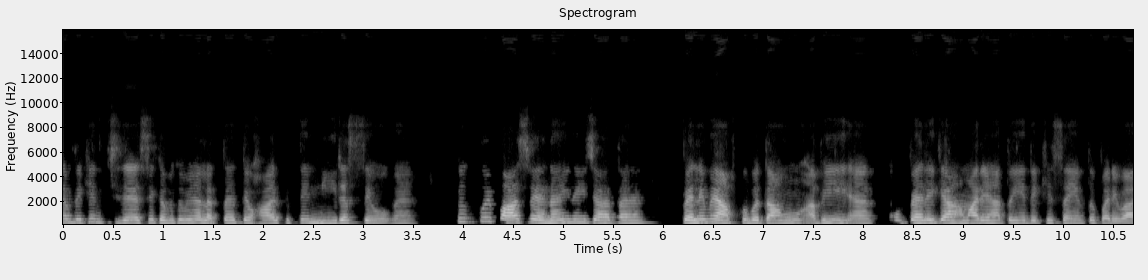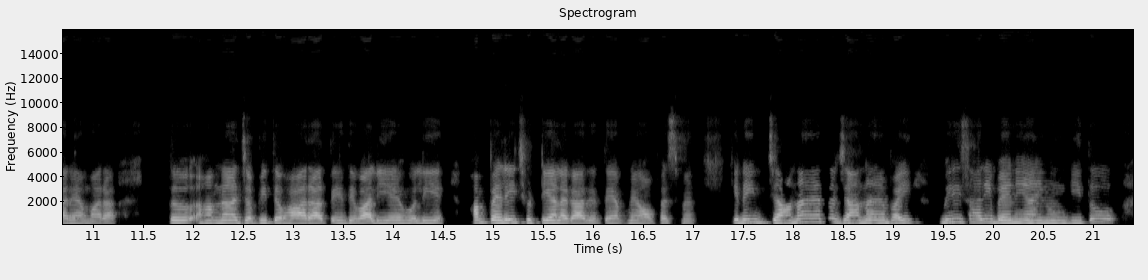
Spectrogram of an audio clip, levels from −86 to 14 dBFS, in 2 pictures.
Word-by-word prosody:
अब 270 -2 -2
देखें 265 +1 -4 0.2
जैसे 220 +3 -1
कभी-कभी 245 +1 0
ना 250 - +2
लगता 220 0 0
है 235 - +2
त्योहार 215 -1 0
कितने 230 +4 -7
नीरस 225 0 0
से 220 - +1
हो 200 -1 -4
गए 200 - -10
हैं, 200 0 -11 0.4
क 320 - -6
कोई 345 0 -5
पास 270 +1 +7
रहना 245 -2 +5
ही 255 +1 +1
नहीं 255 -1 -1
चाहता 230 -2 +2
है। 230 - -4 0.4
पहले 245 +1 +7
मैं 265 0 +2
आपको 230 +1 +5
बताऊँ 230 +1 +2
अभी 235 +2 -1
अ, 200 0 -3 0.2
को 230 - -10
पहले 235 0 +5
क्या 240 -1 +5
हमारे 220 -1 +3
यहाँ 220 -1 +1
तो 220 - -1
ये 215 -1 -2
देखिए 205 +2 -5
संयुक्त 205 -2 -6
तो 230 - -2
परिवार 195 -1 +1
है 210 - -4
हमारा। 195 0 -5 0.6
तो 220 - +3 0.3
हम 220 0 -3
ना 230 0 +1
जब 215 -2 -2
भी 235 +1 -1
त्योहार 210 -1 +2
आते 200 0 +1
हैं, 215 - -4
दिवाली 200 0 +1
है, 210 0 -2
होली 210 0 -3
है, 205 -1 -5 0.3
हम 250 0 +2
पहले 245 0 +4
ही 250 - -2
छुट्टियाँ 235 -2 0
लगा 205 -1 +2
देते 200 0 -7
हैं 200 - -2
अपने 205 +1 -8
ऑफिस 195 +1 -6
में, 190 0 -10 0.4
कि 245 - 0
नहीं 255 0 -2
जाना 225 +4 +1
है 295 0 -5
तो 285 - -5
जाना 230 0 0
है 240 0 -1
भाई। 225 +2 -1 0.3
मेरी 275 +3 -3
सारी 265 0 -6
बहनें 240 0 +1
आई 225 0 -2
होंगी 220 0 -3
तो 280 0 -8
225 Hz, 215 wpm, -22 LUFS, 210-245 Hz, 0.6 s, पास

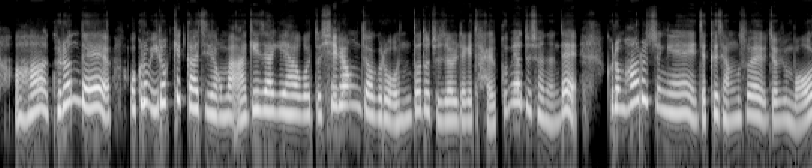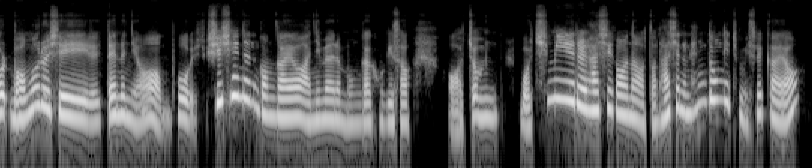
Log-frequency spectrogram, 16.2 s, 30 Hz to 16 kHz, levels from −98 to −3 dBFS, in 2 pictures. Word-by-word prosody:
아 230 +8 +3
그런데 305 - +6 0.3
그럼 350 +1 +5
어 - - +1
이렇게까지 295 - +3
정말 210 -1 +1
아기자기하고 240 0 +2
또 220 - -3
실용적으로 290 - +2
온도도 200 +10 -1
조절되게 180 -2 -1
잘 155 -3 -6
꾸며 350 - -1
두셨는데 225 - 0 0.3
그럼 295 -2 +1
하루 370 +5 +5
중에 245 - -2
이제 185 -1 -3
그 230 - 0
장소에 200 +2 -2
이제 180 0 -4
좀 190 -1 -7
머 165 +9 +3
머무르실 205 - +1
때는요, 210 -2 -2
뭐 200 -3 -1 0.2
쉬시는 390 -1 +1
건가요 205 -3 0
아니면은 185 0 -4
뭔가 165 +1 -7
거기서 170 -1 -8 0.4
어 - - -7
좀 205 -2 -6 0.2
뭐 145 -2 -4
취미를 375 - 0
하시거나 235 -7 0
어떤 160 -1 -9
하시는 235 +4 -1
행동이 360 +7 -2
좀 210 -10 -12
있을까요? 225 - -3
225 Hz, 375 characters per minute, -22 LUFS, 190-285 Hz, 0.4 s, 그런데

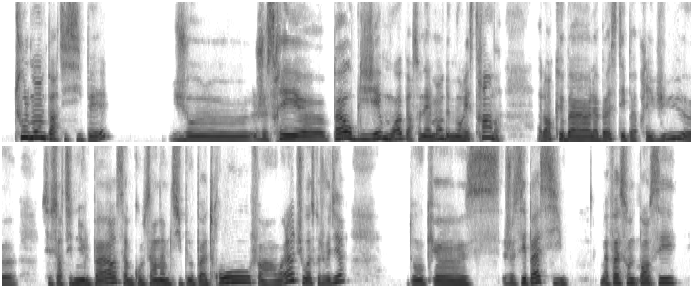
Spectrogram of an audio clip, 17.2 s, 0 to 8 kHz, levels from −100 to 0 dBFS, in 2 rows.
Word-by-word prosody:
tout 315 - +4
le 315 - +7
monde 295 0 +6
participait, 215 - -4 0.8
je 185 -1 -1
je 205 +1 -4
serais, 220 +1 +4
heu, 190 -1 +1
pas 290 +4 +6
obligée, 225 +1 +1
moi, 250 -1 +2
personnellement, 200 +1 -1
de 205 - -1
me 185 -1 +1
restreindre 220 +11 -2 0.4
alors 190 +5 -3
que, 235 - -2
bah, 180 -3 +2
à - - 0
la 175 - +1
base, 190 +5 -1
c'était 195 -6 -3
pas 175 -2 -5
prévu, 185 +10 -3
heu, 175 -2 -1 0.3
c'est 220 - -9
sorti 195 +1 -3
de 195 - +3
nulle 190 -2 +3
part. 215 +7 +2
Ça 215 -7 -3
me 185 - -1
concerne 195 +1 0
un 185 - +4
petit 185 +1 -5
peu 190 0 -1
pas 180 -1 -1
trop. 275 +8 +4
Enfin 190 -11 -5
voilà, 265 - +2
tu 360 - -5
vois 215 - +2
ce 220 - -10
que 215 - -5
je 200 - -5
veux 200 - -1
dire? 290 +8 0 0.8
Donc 190 +1 -1
heu, 185 -2 +3
c 180 +1 -4
je 210 -1 -5
sais 225 +4 +2
pas 250 +5 +3
si 220 -10 -4 0.4
ma 200 - -2
façon 225 +2 +1
de 215 - +1
penser 230 +3 0
200 Hz, 200 wpm, -23 LUFS, 185-235 Hz, 0.8 s, le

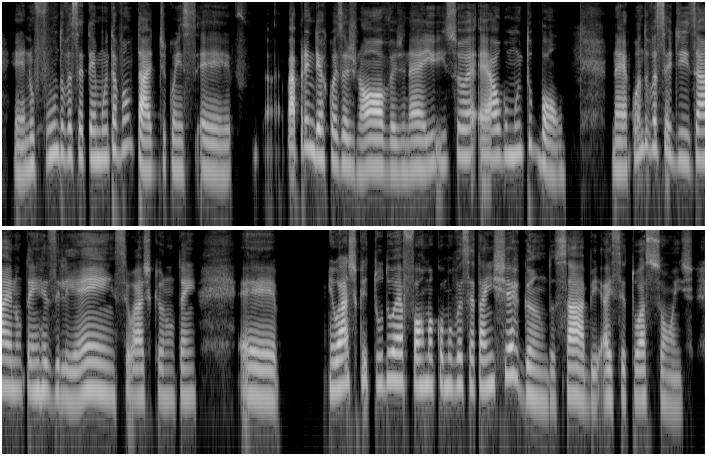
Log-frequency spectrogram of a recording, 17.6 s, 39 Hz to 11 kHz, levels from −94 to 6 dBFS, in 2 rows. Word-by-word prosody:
eh, 145 0 -5
no 175 +3 -5
fundo 245 +3 -4
você 225 -1 -1
tem 220 +1 -2
muita 220 +4 -2
vontade 250 - +2
de 185 - -10
conhe 170 -2 -7 0.2
eh, 150 -3 -4
fu - - -20 0.3
hã, - - -23 0.2
pra - - +8
aprender 235 -6 +1
coisas 185 -4 -3
novas, 160 0 +4
né, 165 +1 0
e 175 - -4
e - - -9
isso 195 +5 -6 0.2
é - - +1
algo 225 +2 +2
muito 245 +5 -5
bom, 155 - -2 0.6
né, 160 0 0
quando 275 - -6
você 275 -3 -1
diz: 200 -1 -6
"Ai 210 0 +5
eu - - -1
não 200 0 -8
tenho 195 -1 -3
resiliência, 180 0 -1
eu - - -5
acho 170 -1 +1
que - - -12
eu - - -7
não 165 0 -11
tenho" 170 +1 -4 0.6
eh, 160 -3 0 0.7
eu 195 +1 0
acho 220 +1 +6
que - - -4
tudo 230 +2 -3
é 245 - +6
a - - +5
forma 220 +1 +2
como 220 0 -4
você 215 -1 -2
tá 210 0 +2
enxergando, 180 - 0
sabe. 155 -3 +4
As 160 0 -1
situações. 155 -5 -3
185 Hz, 185 wpm, -25 LUFS, 160-220 Hz, 0.7 s, pra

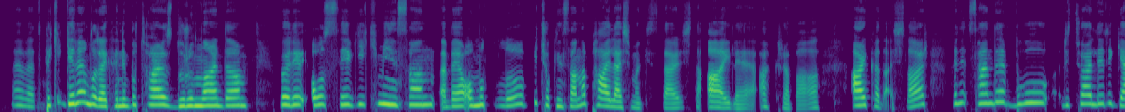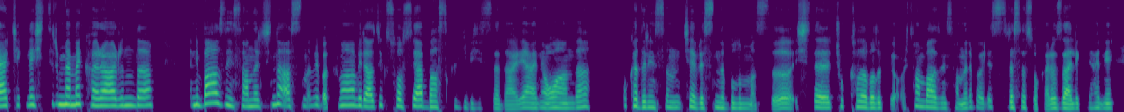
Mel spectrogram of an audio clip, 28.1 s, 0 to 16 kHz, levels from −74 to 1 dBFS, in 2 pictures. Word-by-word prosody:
Evet. 230 -5 -4
Peki, 260 +6 -2
genel 305 +4 +7
olarak, 220 -7 +5
hani, 220 0 +4
bu 260 - +2
tarz 260 -6 +4
durumlarda, 230 +1 +6 0.4
böyle, 260 0 +5
o 255 +3 +5
sevgi, 265 +1 -1
kimi 295 +2 +3
insan 265 0 +4 0.2
veya 215 +1 +4
o 235 - +4
mutluluğu 245 +1 0
birçok 250 -8 -5
insanla 215 +5 +1
paylaşmak 190 - +1
ister. 155 0 -4
İşte, 170 +1 -13
aile, 165 -6 +2
akraba, 155 -5 -7 0.4
arkadaşlar. 240 0 +2 0.3
Hani, 305 +2 -2
sen 310 +1 +1
de 350 0 +1
bu 320 +7 0 0.2
ritüelleri 290 +3 0
gerçekleştirmeme 260 +3 0
kararında, 240 0 0 0.5
hani, 250 -1 -3
bazı 300 -3 +1
insanlar 215 -2 -3
için 215 +5 -8
de 285 - -1
aslında 220 -2 -6
bir 250 -1 -9
bakıma 245 +1 -3
birazcık 210 +1 -2
sosyal 215 -2 -3
baskı 190 +1 -6
gibi 170 -4 -16
hisseder. 140 -2 -10
Yani, 165 +1 -4
o 155 +1 -1
anda 170 +3 -3 0.4
o - - -13
kadar 220 -5 -3
insanın 175 0 -7
çevresinde 165 -3 -5
bulunması, 155 -1 -5
işte, 170 -2 -2
çok 205 - -14
kalabalık 170 -3 -3
bir - - -9
ortam 215 -3 -8
bazı 175 -3 -1
insanları, 155 +3 -9
böyle, 170 +2 -9
strese 175 -1 -6
sokar. 135 -1 -9
Özellikle, 155 0 -2
hani, 155 -1 -6
225 Hz, 135 wpm, -23 LUFS, 175-255 Hz, 0.5 s, genel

